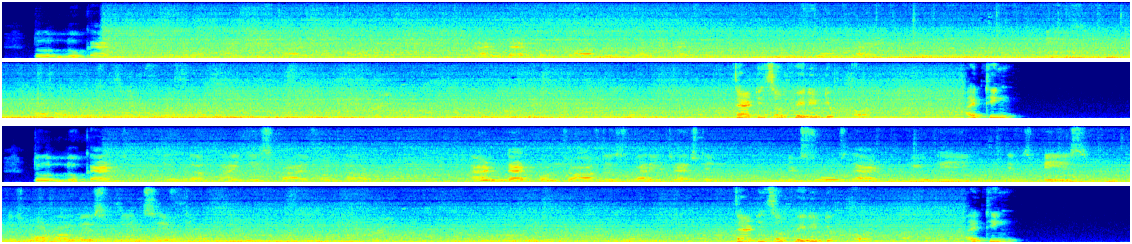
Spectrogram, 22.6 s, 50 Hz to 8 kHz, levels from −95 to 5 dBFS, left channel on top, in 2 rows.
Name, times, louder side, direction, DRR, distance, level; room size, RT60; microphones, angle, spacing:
voice 1, 0.3-1.3 1.6-3.7 4.7-7.3 7.8-9.8 10.0-10.9 11.2-13.2, right 4 dB, 80° right, 0.8 m, -33 dB
sound 1, 1.0-20.9, left 2 dB, 80° left, 1.2 m, -30 dB
voice 2, 18.5-20.0 20.9-21.5, left 3 dB, 60° left, 0.9 m, -27 dB
5.4 x 3.8 x 2.4 m
head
